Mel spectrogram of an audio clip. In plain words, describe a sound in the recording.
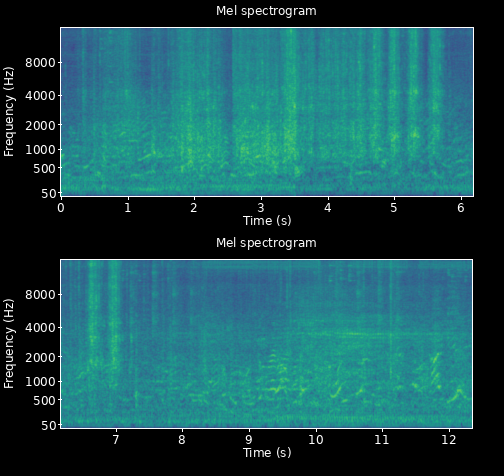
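Shells clatter and rattle against each other in a plastic basket.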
